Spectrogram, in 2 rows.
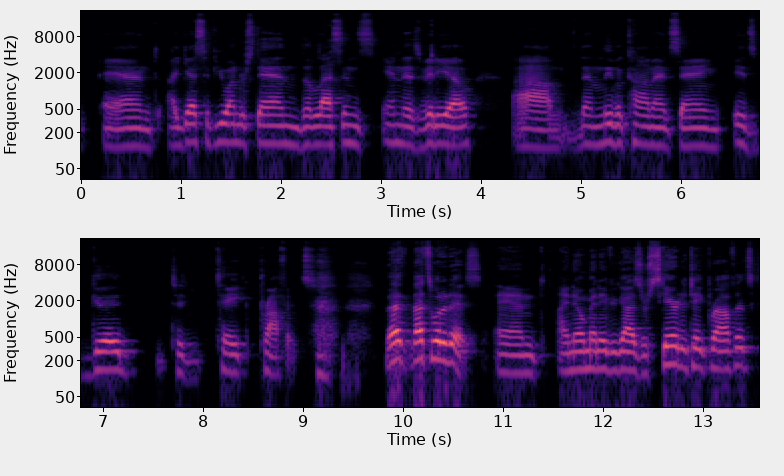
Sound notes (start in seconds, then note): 9.2 chuckles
